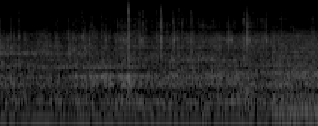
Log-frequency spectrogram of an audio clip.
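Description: Near silence: faint room hiss with a few soft, sparse clicks from a narrow-gauge model railcar's wheels running over the turnouts.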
